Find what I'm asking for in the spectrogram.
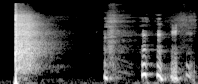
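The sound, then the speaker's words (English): A paddle lands one sharp, loud smack whose crack decays over about half a second. After a pause come a few shorter, quieter sounds. “I love the sound they make when I smack them.”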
